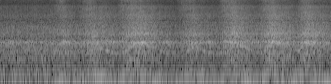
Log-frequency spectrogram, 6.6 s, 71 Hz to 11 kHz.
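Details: 1993 Cadillac Fleetwood after in-tank fuel pump replacement and fuel system priming: engine pulls up and settles in smooth, even swells with no misses, knocks or whine; normal revving.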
